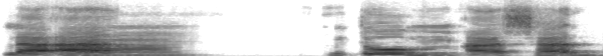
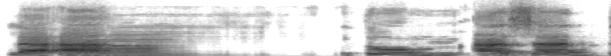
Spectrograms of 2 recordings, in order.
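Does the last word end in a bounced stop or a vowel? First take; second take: bounced stop; bounced stop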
